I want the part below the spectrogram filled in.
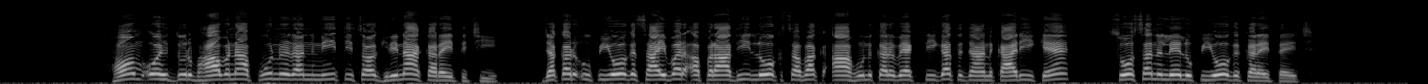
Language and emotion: Maithili, disgusted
